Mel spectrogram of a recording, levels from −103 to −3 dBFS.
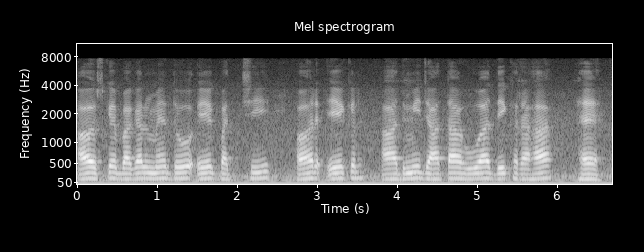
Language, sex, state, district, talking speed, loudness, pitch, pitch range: Hindi, male, Bihar, Madhepura, 135 wpm, -16 LUFS, 130 Hz, 120-135 Hz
